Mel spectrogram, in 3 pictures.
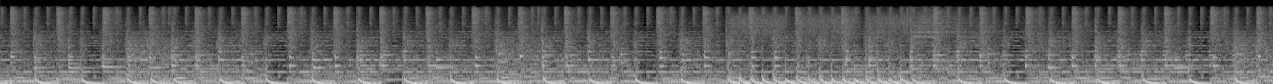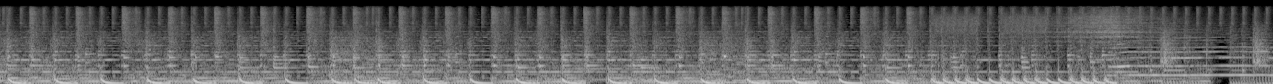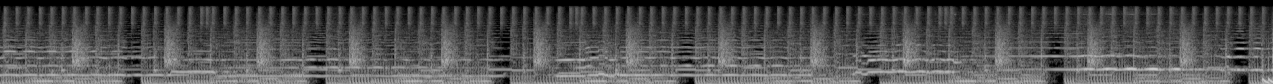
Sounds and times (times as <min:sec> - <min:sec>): Music: 0:00.0 - 0:38.1.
